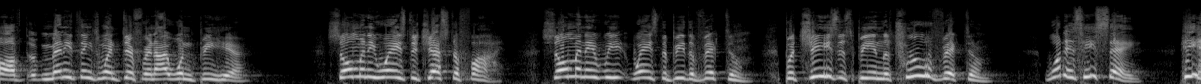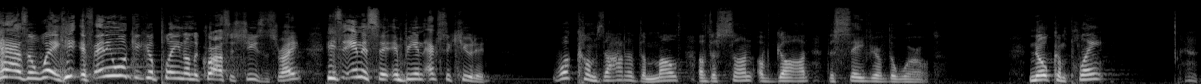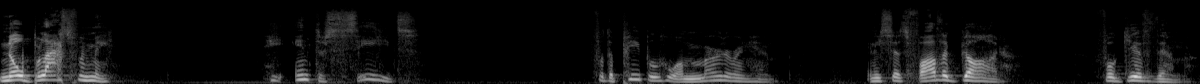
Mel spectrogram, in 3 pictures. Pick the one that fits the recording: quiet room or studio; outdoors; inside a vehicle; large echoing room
large echoing room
